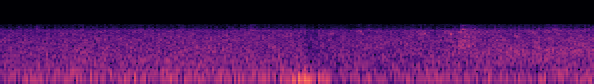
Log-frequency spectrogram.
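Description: Steady open-air background noise, a low rumble with hiss, with a brief louder low sound about two seconds in.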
